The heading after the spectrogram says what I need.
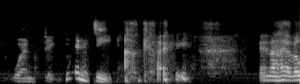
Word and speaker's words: wendtii: Crypt Wenty. wendtii.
